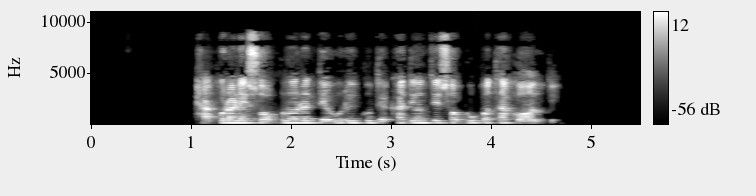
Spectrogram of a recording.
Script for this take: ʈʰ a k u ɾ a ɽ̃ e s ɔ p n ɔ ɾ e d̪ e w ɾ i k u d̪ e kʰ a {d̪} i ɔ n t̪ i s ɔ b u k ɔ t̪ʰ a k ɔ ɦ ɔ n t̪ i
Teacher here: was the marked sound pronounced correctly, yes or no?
yes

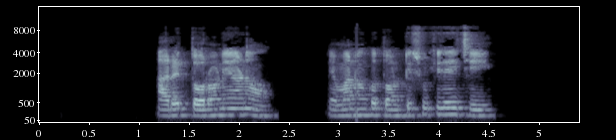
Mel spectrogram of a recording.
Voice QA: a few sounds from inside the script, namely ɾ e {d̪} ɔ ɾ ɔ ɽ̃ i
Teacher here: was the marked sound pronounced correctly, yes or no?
no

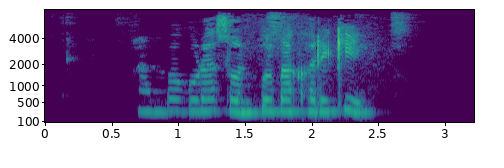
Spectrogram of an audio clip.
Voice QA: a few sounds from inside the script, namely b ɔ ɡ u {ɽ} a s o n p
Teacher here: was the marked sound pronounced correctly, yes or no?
yes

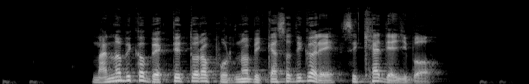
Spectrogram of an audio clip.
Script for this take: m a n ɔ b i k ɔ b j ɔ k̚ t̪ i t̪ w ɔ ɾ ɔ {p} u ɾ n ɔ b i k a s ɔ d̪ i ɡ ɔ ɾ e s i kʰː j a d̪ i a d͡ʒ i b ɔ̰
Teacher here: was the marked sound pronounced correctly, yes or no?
yes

